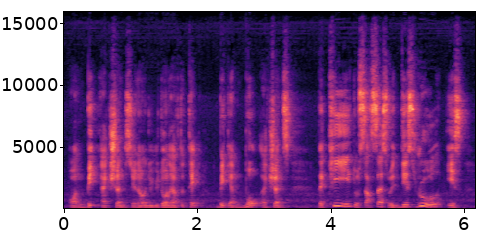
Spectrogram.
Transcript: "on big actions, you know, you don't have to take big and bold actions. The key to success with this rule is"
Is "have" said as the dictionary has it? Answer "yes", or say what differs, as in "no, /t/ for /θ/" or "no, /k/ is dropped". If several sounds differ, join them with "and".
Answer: no, /f/ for /v/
